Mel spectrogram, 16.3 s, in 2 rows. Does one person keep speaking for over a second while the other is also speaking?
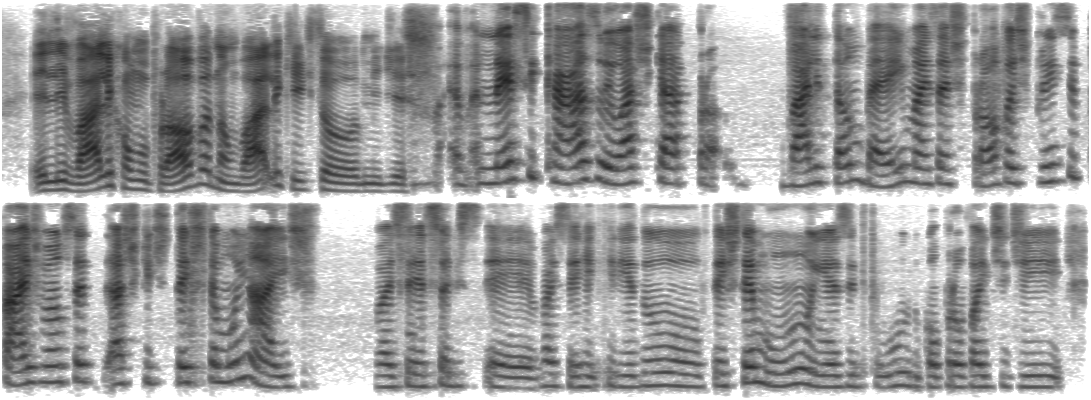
No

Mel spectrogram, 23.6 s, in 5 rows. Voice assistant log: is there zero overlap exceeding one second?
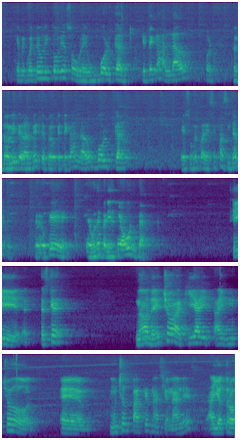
Yes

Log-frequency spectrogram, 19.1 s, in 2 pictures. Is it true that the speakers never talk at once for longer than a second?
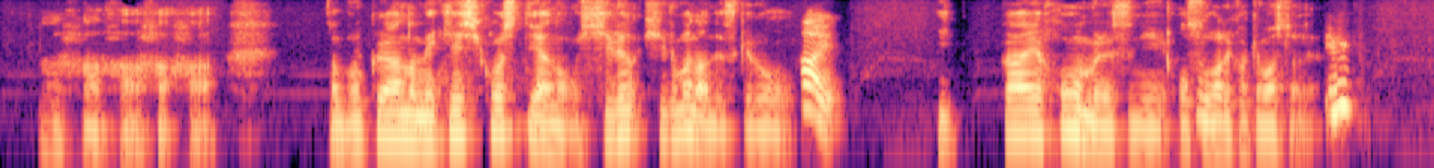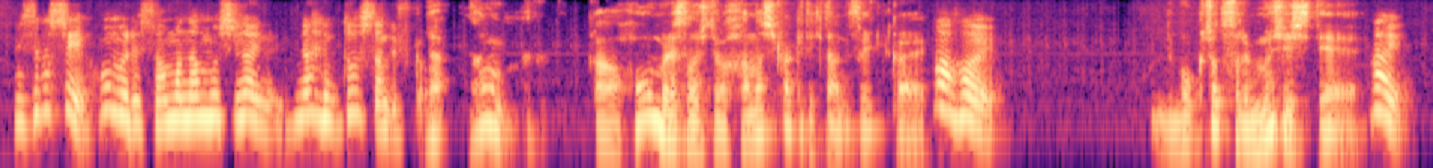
Yes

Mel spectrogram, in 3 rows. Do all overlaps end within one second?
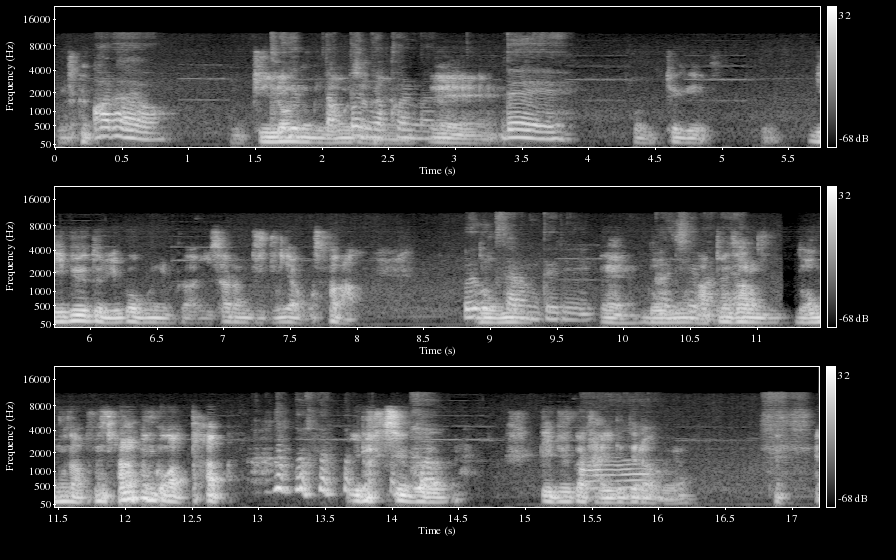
No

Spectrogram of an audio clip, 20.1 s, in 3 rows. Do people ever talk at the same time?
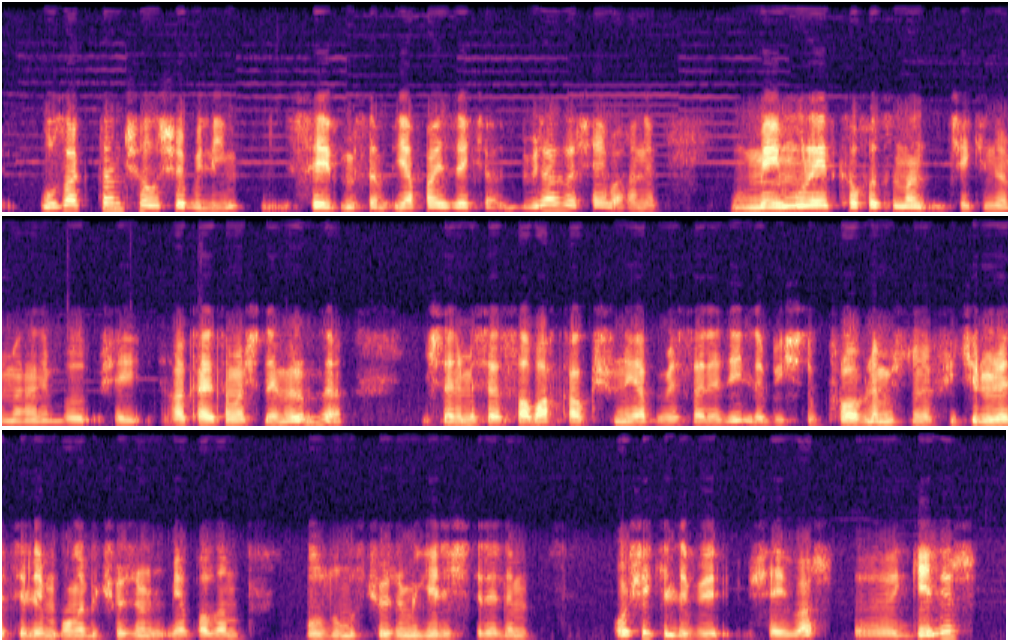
No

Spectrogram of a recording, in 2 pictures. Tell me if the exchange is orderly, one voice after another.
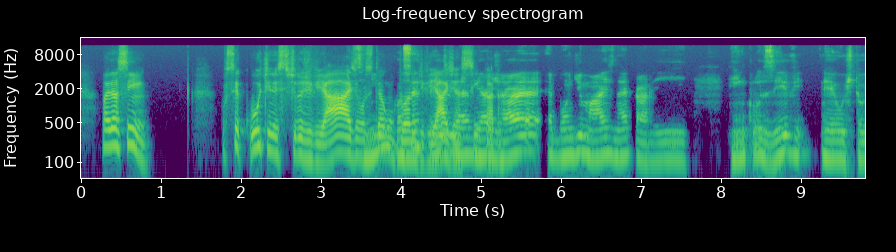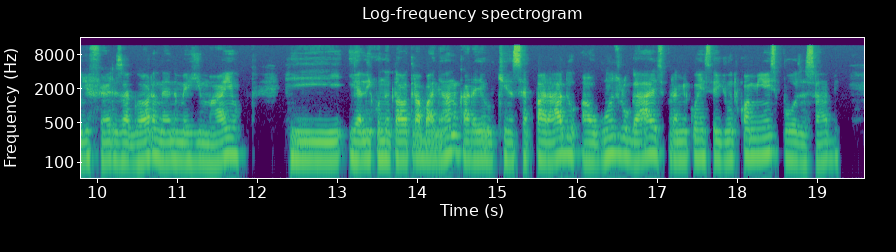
No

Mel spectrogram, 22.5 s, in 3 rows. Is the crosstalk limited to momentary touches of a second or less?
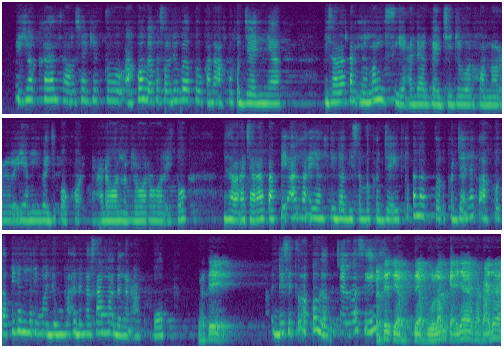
Yes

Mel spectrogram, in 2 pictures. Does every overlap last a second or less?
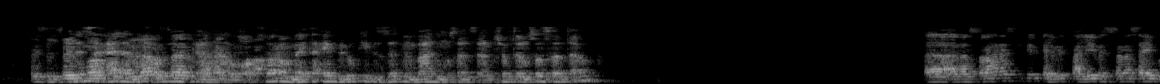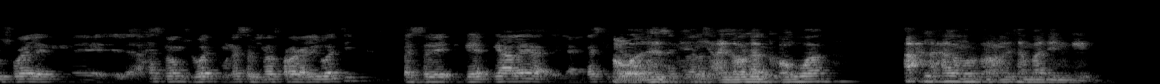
No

